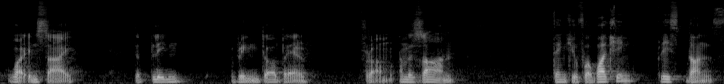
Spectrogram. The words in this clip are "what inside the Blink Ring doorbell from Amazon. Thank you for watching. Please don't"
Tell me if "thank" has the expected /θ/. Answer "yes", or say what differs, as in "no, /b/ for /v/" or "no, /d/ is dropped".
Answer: no, /t/ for /θ/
